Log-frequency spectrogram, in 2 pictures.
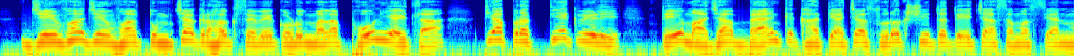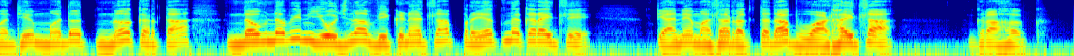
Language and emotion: Marathi, angry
